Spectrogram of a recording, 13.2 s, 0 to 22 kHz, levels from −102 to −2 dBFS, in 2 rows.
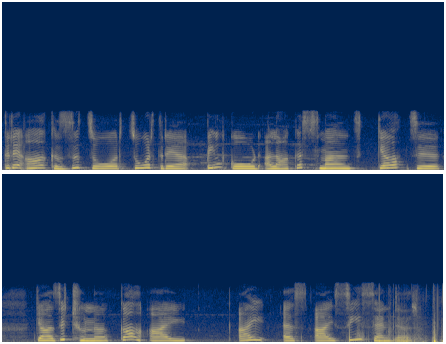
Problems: none marked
